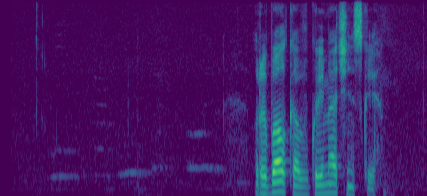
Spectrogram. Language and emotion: Russian, neutral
